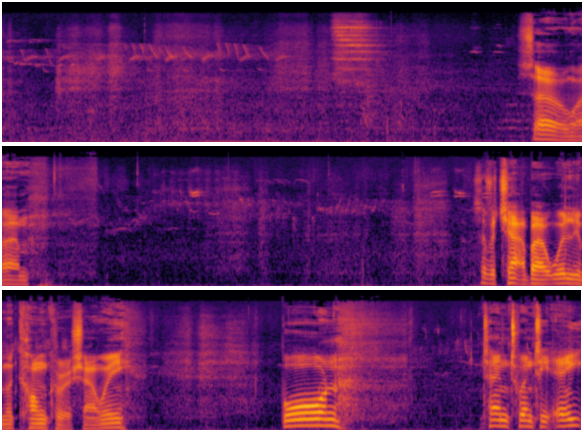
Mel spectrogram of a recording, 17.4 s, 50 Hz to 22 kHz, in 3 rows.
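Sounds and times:
train wheels squealing: 0.0s - 5.2s
train rumbling along the rails: 0.0s - 5.3s
birds chirping in a morning chorus near the seafront: 0.0s - 17.3s
speech: 5.3s - 6.4s, 10.6s - 13.0s, 14.4s - 15.2s, 16.4s - 17.3s.

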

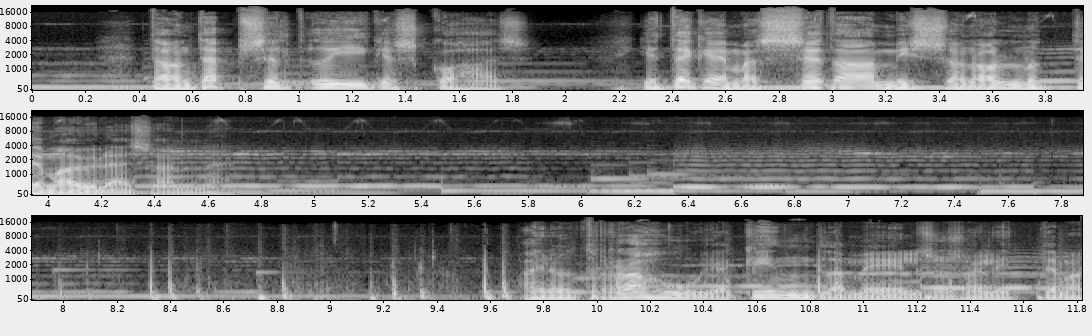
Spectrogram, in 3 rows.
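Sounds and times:
speech: 0.4s - 4.9s, 9.7s - 11.8s
horse hooves galloping across a field: 8.0s - 11.8s.

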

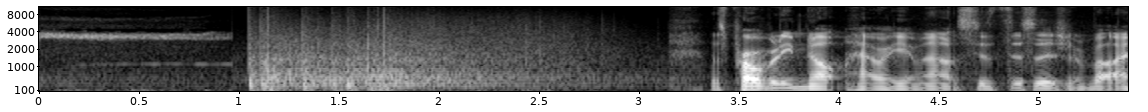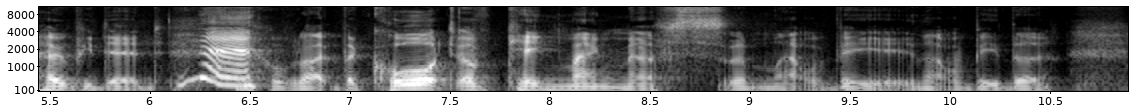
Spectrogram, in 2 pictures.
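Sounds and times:
firework whistling: 0.0s - 2.6s
firework bursting with a sharp bang: 0.0s - 3.1s
speech: 3.4s - 10.8s.

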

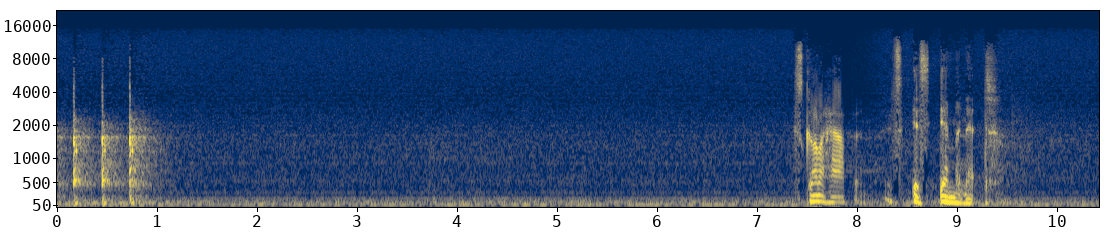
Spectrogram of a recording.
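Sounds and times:
knocking on a door: 0.0s - 1.1s
speech: 7.5s - 9.6s.

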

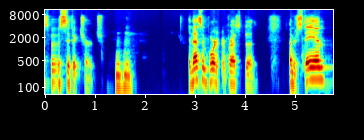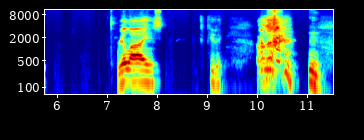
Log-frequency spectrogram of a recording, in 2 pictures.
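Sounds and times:
speech: 0.0s - 1.9s, 2.9s - 5.8s, 7.2s - 8.2s, 9.0s - 9.4s, 10.0s - 11.4s
sneeze: 10.0s - 10.8s.

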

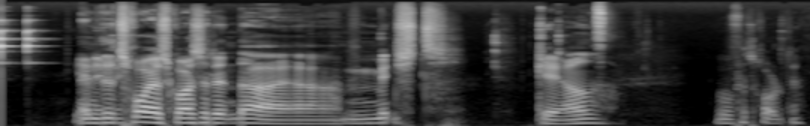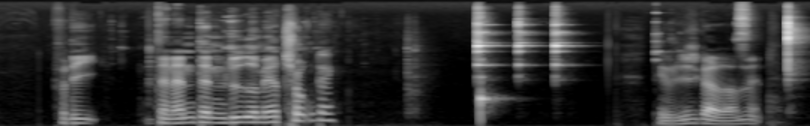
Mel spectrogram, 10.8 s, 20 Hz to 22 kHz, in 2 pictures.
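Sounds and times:
glasses clinking in a toast backstage at a venue: 0.0s - 0.5s, 8.6s - 9.3s
speech: 0.5s - 4.1s, 4.8s - 7.8s, 9.8s - 10.6s.

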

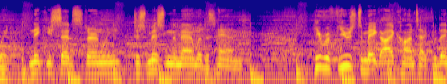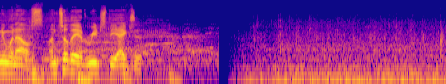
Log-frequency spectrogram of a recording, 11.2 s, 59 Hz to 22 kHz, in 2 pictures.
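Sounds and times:
speech: 0.0s - 7.6s
heavy pouring rain: 8.5s - 11.1s.

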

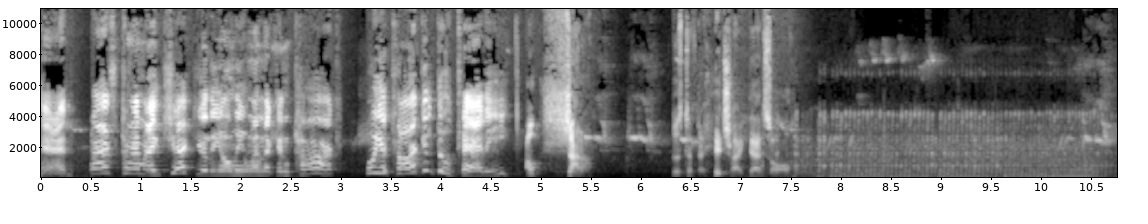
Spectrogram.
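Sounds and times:
speech: 1.3s - 5.6s, 6.3s - 8.0s
tow truck engine rumbling as it pulls up: 7.2s - 10.7s.

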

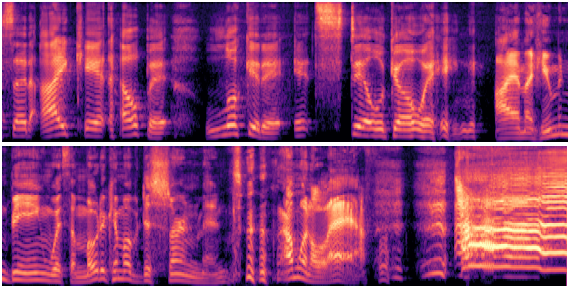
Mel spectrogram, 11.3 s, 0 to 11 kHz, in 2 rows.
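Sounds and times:
speech: 0.0s - 11.3s
child wailing scream: 10.2s - 11.3s.

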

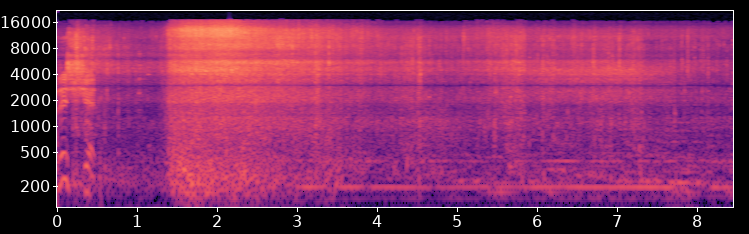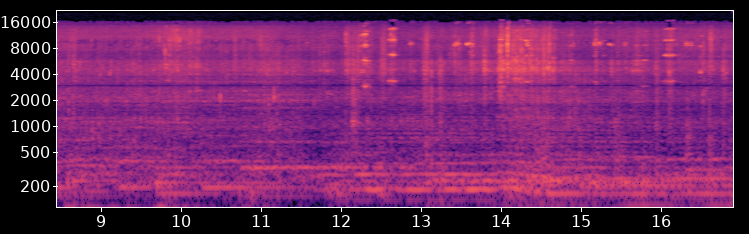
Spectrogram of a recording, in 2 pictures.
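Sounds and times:
speech: 0.0s - 0.7s
surf noise: 0.0s - 11.6s
water splashing: 0.0s - 11.6s
boat engine droning on water: 0.0s - 16.9s
wind: 0.0s - 16.9s.

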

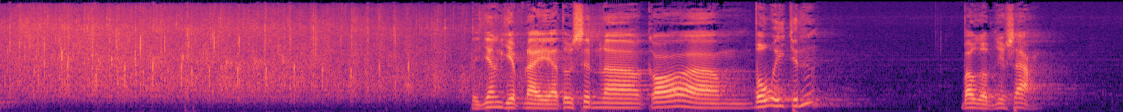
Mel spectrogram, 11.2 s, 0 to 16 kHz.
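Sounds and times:
applause from an audience at a tribute ceremony for organ and body donors: 0.0s - 5.2s
speech: 4.7s - 8.3s, 9.6s - 10.5s.

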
